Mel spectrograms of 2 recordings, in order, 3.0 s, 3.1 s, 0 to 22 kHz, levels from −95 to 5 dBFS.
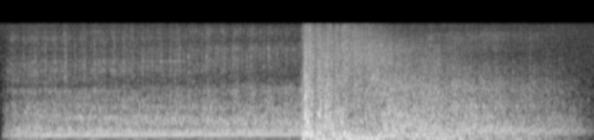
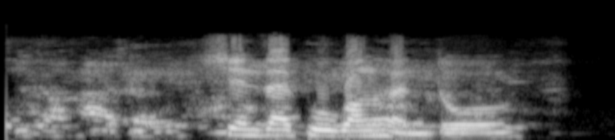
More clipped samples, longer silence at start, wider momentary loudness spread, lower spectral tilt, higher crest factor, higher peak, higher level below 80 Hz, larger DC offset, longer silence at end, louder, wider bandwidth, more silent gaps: first, 0.2% vs under 0.1%; about the same, 0 s vs 0 s; second, 10 LU vs 14 LU; about the same, -5.5 dB/octave vs -6 dB/octave; about the same, 14 dB vs 14 dB; about the same, 0 dBFS vs -2 dBFS; first, -24 dBFS vs -54 dBFS; neither; second, 0.05 s vs 0.45 s; about the same, -15 LUFS vs -15 LUFS; first, 11 kHz vs 7.8 kHz; neither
